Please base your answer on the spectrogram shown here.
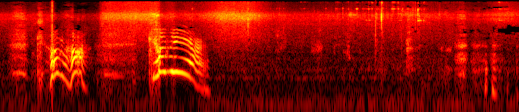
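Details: Boston Terrier playing in a sprinkler on a hot summer day: two high, drawn-out whining yelps that bend up and then down in pitch, followed by a few fainter short yips, with a person's voice close by.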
